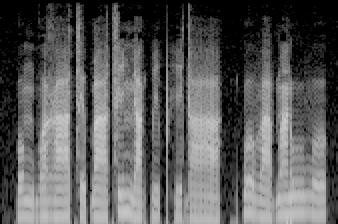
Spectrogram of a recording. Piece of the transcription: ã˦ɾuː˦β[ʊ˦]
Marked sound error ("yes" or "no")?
no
